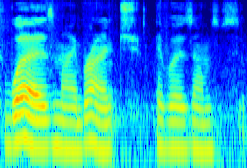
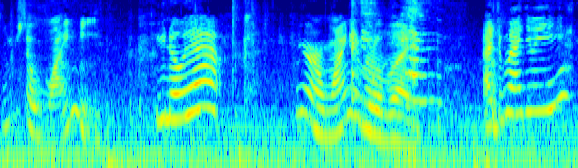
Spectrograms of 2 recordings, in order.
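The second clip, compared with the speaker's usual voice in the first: cooing pet talk; 12 semitones higher than usual. Real, not acted. Cooing to the whining dog.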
